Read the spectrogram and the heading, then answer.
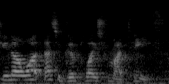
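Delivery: plain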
